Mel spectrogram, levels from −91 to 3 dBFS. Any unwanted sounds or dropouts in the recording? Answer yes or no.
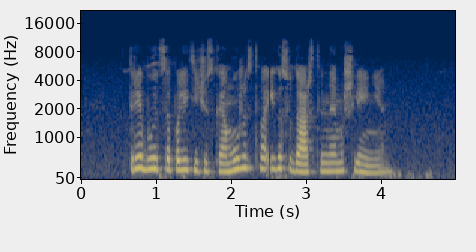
no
